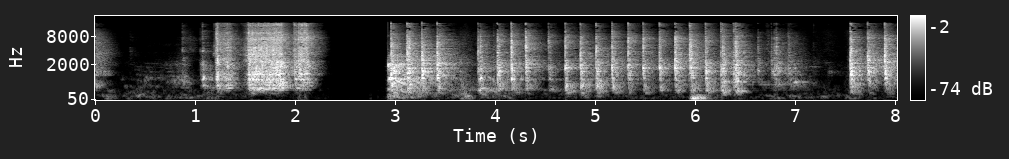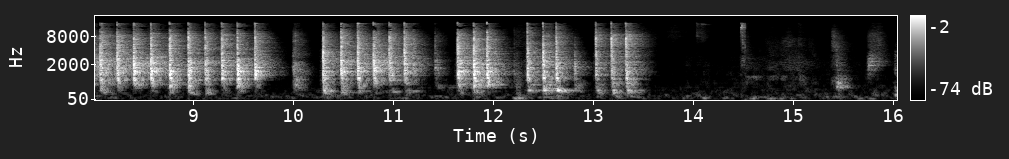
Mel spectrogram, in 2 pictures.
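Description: Rapid mechanical clicking in runs of a few seconds, roughly eight sharp clicks a second, with short pauses between runs.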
